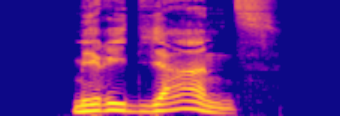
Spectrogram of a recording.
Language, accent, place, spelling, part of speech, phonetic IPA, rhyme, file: German, Germany, Berlin, Meridians, noun, [meʁiˈdi̯aːns], -aːns, De-Meridians.ogg
- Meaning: genitive singular of Meridian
